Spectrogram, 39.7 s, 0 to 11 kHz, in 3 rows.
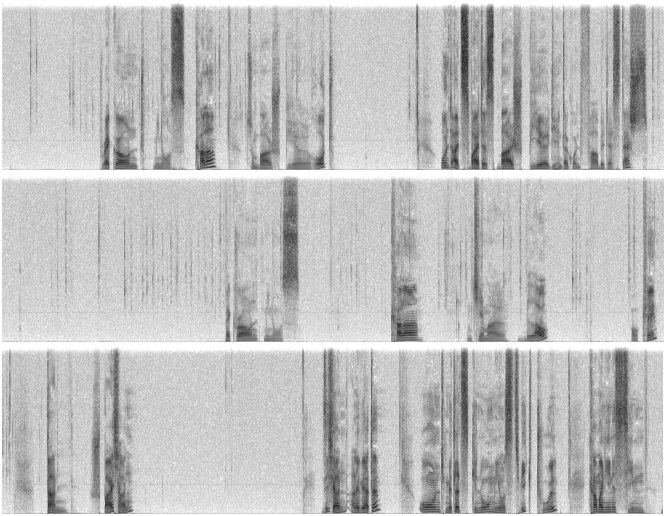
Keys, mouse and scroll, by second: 0.0-4.5 typing, 6.4 alt+0, 10.1-11.4 typing, 13.0 alt+7, 13.3 space, 13.4 a, 15.1-18.2 typing, 19.3-22.3 typing, 22.6 shift+Return, 23.4 BackSpace, 25.6 alt+0, 28.7-30.4 drag.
